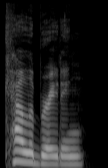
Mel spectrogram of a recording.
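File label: "calibrating", American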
